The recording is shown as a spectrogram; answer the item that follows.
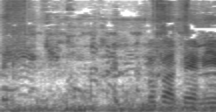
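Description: A man's voice in the second half, over a steady low rumble of wind on the microphone.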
